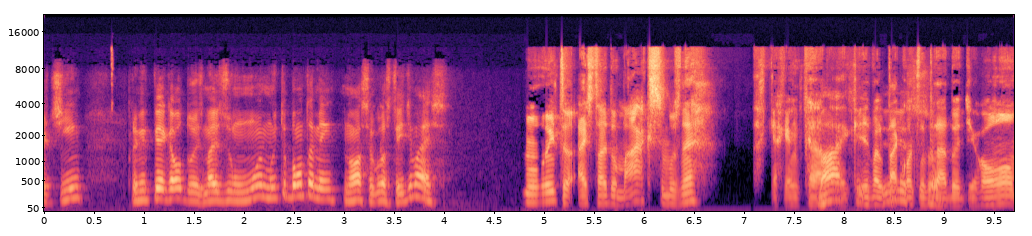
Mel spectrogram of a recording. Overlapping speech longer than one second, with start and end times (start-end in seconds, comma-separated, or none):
7.7-9.0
